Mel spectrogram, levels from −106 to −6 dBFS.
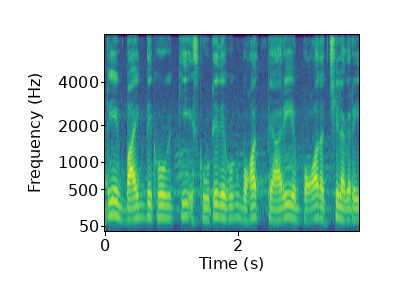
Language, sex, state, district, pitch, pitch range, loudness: Hindi, male, Madhya Pradesh, Katni, 140 Hz, 120-145 Hz, -21 LUFS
